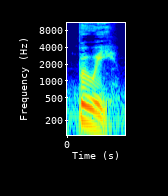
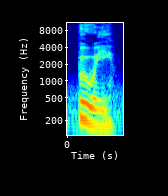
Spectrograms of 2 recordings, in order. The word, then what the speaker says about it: Bowie: no warning, he pulls out this huge rusty Bowie knife. It's actually pronounced Buoie. What? No, it's like the last name, like David Bowie. Different last name. Buoy.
